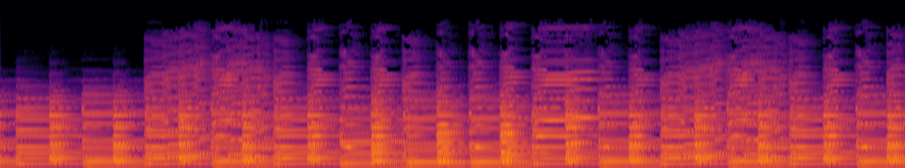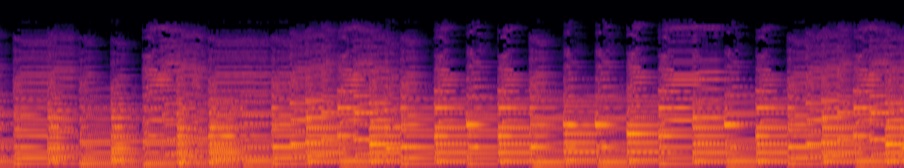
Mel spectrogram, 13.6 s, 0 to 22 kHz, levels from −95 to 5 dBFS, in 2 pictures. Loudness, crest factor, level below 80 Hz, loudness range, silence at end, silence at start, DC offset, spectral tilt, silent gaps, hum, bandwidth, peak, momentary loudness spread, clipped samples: -25 LUFS; 14 dB; -50 dBFS; 3 LU; 0 s; 0 s; under 0.1%; -6.5 dB/octave; none; none; 12.5 kHz; -10 dBFS; 4 LU; under 0.1%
